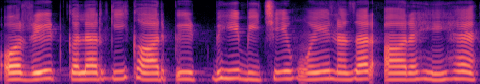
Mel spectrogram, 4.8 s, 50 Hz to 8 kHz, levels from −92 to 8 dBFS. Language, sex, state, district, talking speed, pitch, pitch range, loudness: Hindi, female, Jharkhand, Palamu, 150 wpm, 235 Hz, 230-250 Hz, -17 LUFS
